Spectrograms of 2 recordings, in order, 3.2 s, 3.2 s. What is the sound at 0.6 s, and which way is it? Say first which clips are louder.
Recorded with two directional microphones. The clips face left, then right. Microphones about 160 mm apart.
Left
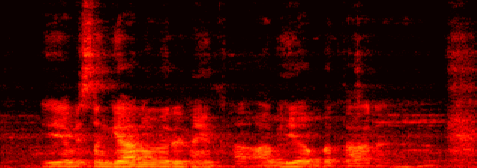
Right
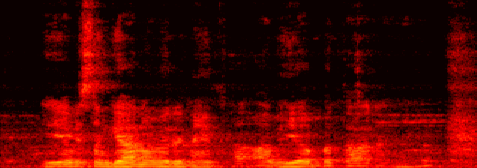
A man's voice: even; 10° right (ahead or behind).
